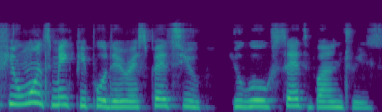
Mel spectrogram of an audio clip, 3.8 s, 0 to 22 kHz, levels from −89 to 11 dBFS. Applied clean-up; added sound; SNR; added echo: neural mask model Resemble Enhance denoiser.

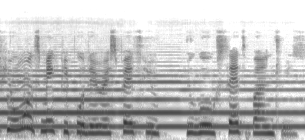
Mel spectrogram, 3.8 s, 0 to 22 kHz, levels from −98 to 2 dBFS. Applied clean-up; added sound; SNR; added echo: neural mask model RNNoise.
